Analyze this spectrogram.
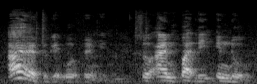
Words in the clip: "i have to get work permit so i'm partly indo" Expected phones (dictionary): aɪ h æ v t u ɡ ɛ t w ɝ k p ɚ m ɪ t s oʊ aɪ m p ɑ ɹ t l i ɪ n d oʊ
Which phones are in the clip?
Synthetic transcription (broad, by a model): aɪ h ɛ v t u ɡ ɛ t w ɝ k f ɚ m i s oʊ aɪ m p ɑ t l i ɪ n d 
